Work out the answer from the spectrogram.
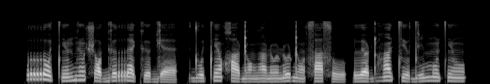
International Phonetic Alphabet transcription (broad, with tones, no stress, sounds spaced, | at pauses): r o˦˨ tʲ ũ˨˦ ɡʲ ũ˦ ʃ ɔ˨ ɡʲ o˦ r ɛ˦˨ kʲ o˨ ɡʲ ɛ˨ | d u˨ tʲ õ˦ χ a˨ ɖ ɔ̃˨ ɡ ã˨ ɳ ũ˨ ɳ u˦ ɖ õ˨ s a˦ s u˨ | lʲ ɒ˨ ɖʱ ã˦ tʲ u˨ d i˨˦ m ũ˦ tʲ ũ˦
